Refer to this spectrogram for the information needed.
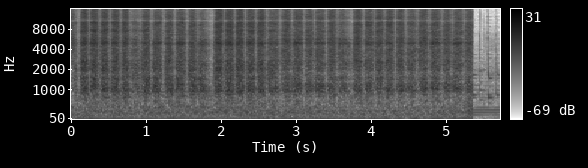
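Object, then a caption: Mouse sliding on a glass mousepad. A mouse is slid rapidly back and forth across a Kyomi Yuyo glass mousepad with a spiky textured surface, producing a bright, hissing scrape. The strokes come as a steady run of about 18 quick passes before stopping abruptly, leaving a faint quiet tail.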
